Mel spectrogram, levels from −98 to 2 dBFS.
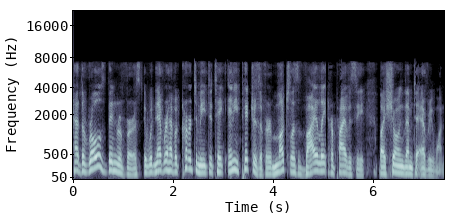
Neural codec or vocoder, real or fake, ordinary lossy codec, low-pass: codec, 16 kHz, 4 kbps, FreqCodec, larger model; fake; AAC, 32 kbps; 7.2 kHz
